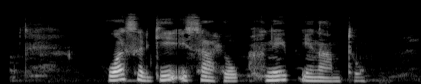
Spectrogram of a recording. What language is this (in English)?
Abkhazian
